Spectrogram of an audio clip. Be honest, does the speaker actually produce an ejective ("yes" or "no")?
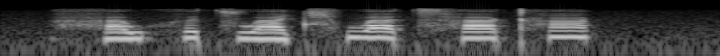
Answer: no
